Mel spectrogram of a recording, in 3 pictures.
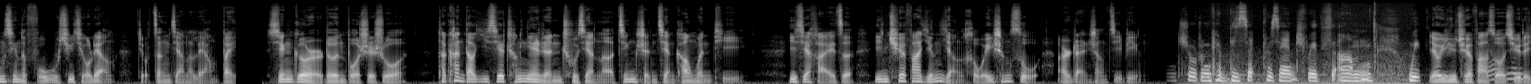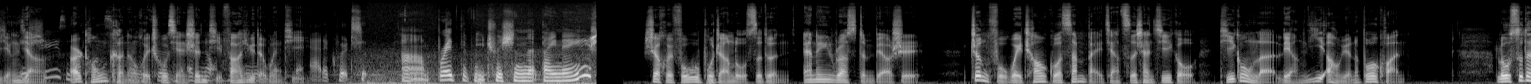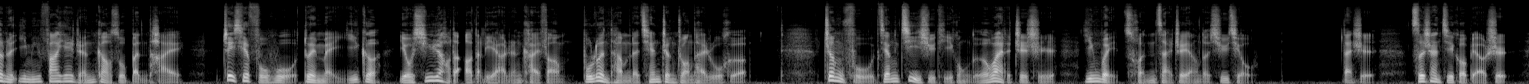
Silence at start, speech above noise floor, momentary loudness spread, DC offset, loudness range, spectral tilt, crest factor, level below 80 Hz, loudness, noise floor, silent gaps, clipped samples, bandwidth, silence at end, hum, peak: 0 s; 35 dB; 11 LU; under 0.1%; 5 LU; -4 dB/octave; 18 dB; -42 dBFS; -19 LUFS; -54 dBFS; 2.36-2.62 s, 21.28-21.54 s; under 0.1%; 19.5 kHz; 0.25 s; none; -2 dBFS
